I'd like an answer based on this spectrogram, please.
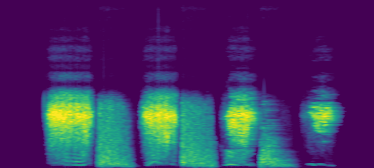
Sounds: Sniff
